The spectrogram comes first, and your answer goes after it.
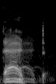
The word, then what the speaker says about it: debt: इसको हम प्रोनाउंस करेंगे बी के बगैर, इसमें बी साइलेंट है तो वर्ड होगा डेट, डेट।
